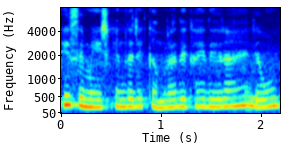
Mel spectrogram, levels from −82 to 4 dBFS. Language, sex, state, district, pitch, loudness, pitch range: Hindi, female, Bihar, Darbhanga, 220 Hz, -25 LUFS, 210-230 Hz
